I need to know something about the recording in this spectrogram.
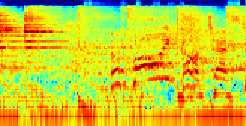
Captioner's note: bell ringing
